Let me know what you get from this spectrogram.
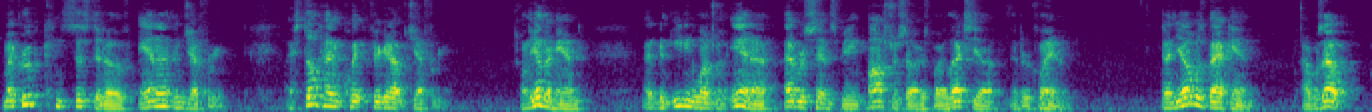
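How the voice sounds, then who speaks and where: Expressive man reading a storybook aloud. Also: medium pitch, moderate pace. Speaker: read-aloud reader. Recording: echoey room, distant microphone.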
